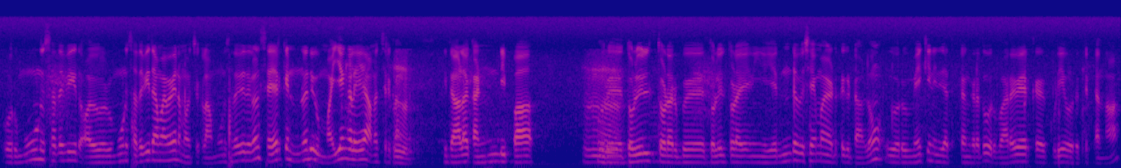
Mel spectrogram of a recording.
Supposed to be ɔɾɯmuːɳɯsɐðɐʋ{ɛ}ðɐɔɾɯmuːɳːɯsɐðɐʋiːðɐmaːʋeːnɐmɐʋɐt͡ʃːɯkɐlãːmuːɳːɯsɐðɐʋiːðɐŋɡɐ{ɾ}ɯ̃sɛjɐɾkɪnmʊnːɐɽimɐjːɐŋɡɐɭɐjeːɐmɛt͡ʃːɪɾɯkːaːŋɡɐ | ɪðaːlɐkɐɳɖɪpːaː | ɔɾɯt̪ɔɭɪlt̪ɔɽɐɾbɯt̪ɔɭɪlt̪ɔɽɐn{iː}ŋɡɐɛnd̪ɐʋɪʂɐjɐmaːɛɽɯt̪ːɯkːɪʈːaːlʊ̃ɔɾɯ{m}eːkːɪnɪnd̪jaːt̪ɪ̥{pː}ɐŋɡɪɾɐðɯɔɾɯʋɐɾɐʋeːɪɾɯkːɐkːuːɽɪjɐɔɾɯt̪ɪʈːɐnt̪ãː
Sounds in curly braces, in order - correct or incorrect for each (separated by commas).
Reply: incorrect, incorrect, correct, correct, incorrect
